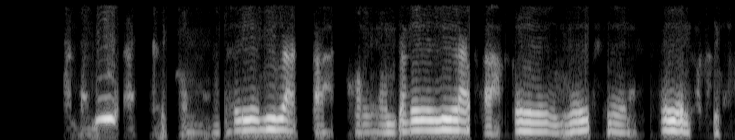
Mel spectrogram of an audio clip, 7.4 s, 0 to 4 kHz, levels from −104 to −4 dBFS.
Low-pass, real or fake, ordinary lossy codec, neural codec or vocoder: 3.6 kHz; fake; none; codec, 16 kHz in and 24 kHz out, 0.6 kbps, FireRedTTS-2 codec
